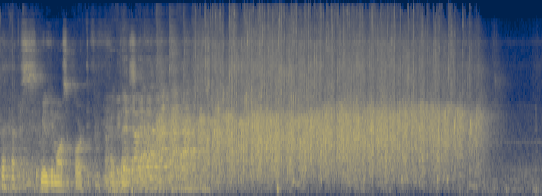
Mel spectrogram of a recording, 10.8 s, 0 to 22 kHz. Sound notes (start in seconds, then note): 1.9 laughter; 3.0 applause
